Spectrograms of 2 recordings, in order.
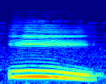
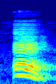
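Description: First: E held as a long ee; long vowel sound. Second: E as a short eh; short vowel sound. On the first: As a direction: say E as a stretched ee, like in read for present. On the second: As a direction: say E briefly, like the vowel in bread. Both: Shown as a demonstration. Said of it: "This sounds E or".

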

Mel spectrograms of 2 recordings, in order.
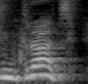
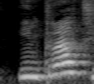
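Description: First: Said in the usual way. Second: Bright rising call of Intrați, pitched up; fake cheerful call. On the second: Butler luring the cats inside, falsely cheerful. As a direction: call them in with false delight. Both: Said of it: "strigă el, prefăcându-se bucuros".

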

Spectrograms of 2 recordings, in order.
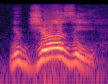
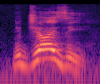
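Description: First: Said in the usual way. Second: "New Jersey" as New Joy-zee in a light Jersey accent; a quick Jersey accent on "Jersey". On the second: Shown as a demonstration. Teacher jokes about how locals say it, light Jersey accent. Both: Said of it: "Do they talk like New Jersey".

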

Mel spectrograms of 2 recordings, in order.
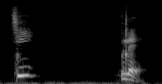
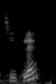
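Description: First: "Tiple" as ti, pause, ple, starting high; split into syllables. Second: Said in the usual way. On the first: Shown as a demonstration. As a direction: break "Tiple" into two separate beats. ("Tiple" separando ti y ple) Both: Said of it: "¿Qué son las sílabas en tiple?".

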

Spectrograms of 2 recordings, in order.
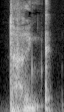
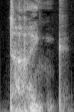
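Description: First: Low, soft single word; hushed "drink"; quiet command. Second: Whispered, low and soft; a breathy whispered "drink"; whispered repeat. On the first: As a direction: say it quietly and firmly. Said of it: "sprach er". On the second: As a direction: whisper the word urgently. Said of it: "wiederholte er". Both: Acted.

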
